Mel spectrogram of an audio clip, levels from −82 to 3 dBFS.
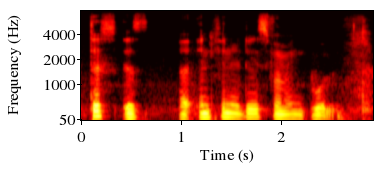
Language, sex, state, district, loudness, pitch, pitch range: English, male, Karnataka, Bangalore, -19 LUFS, 110 Hz, 100-115 Hz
